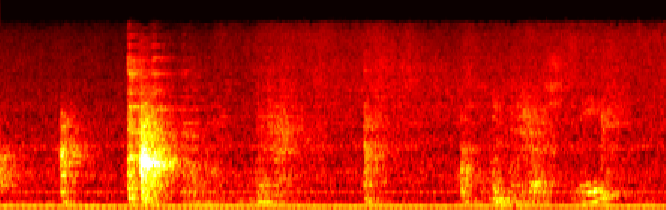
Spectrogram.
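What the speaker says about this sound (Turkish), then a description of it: "Yıkayıp süzdüğümüz bulgurumuz ve yıkayıp süzdüğümüz pirincimiz de içine gidiyor." Washed, drained bulgur and rice tipped into a pot for ezogelin pilaf make a short clattering pour near the start, followed by faint scrapes and taps over a steady low hum.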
